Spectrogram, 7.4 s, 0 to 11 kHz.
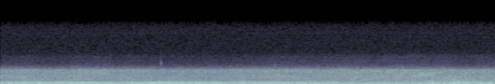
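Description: Boeing 737's CFM56 turbofan engines running as the jet rolls out on the runway after a crosswind landing: a steady jet roar with low steady tones under it.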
